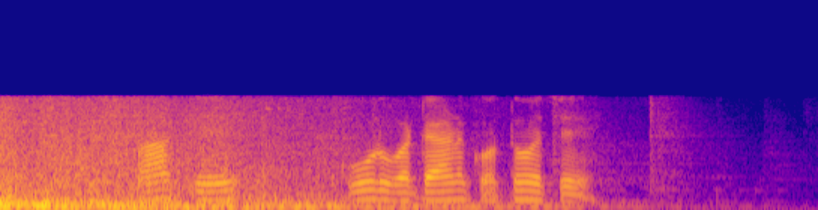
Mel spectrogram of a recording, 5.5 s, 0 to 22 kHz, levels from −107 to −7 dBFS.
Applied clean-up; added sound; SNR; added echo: none; Shatter / Crushing / Boom; -2 dB; none.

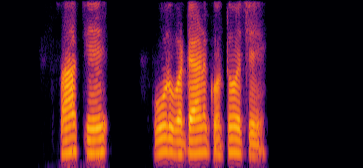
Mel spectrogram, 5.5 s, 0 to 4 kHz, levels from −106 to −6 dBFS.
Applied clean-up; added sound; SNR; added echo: neural mask model Resemble Enhance denoiser.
